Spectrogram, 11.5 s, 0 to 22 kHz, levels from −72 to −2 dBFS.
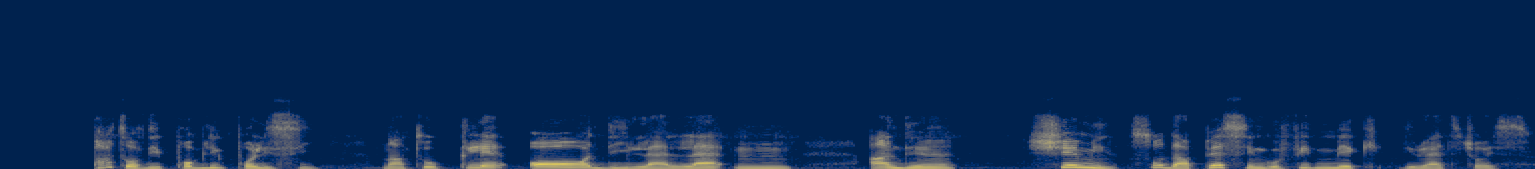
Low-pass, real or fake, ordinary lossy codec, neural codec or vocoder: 7.2 kHz; real; Opus, 32 kbps; none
